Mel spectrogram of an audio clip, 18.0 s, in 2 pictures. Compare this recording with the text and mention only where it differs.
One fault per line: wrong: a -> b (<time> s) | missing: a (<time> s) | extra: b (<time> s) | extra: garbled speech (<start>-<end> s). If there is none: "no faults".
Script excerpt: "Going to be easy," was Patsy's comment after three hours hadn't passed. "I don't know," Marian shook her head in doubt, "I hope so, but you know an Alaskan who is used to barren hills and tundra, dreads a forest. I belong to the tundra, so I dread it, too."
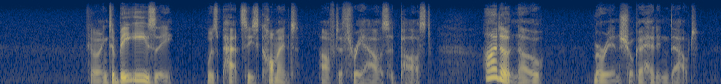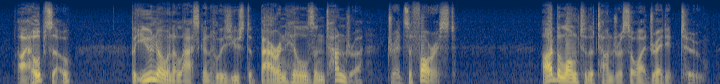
wrong: hadn't -> had (4.9 s)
